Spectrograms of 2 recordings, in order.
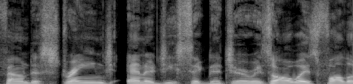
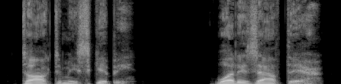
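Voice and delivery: ordinary delivery, nothing marked

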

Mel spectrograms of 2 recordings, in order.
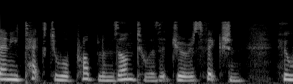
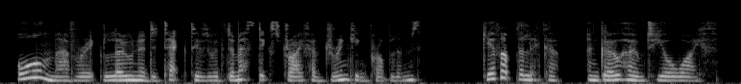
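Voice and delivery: usual speaking voice

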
